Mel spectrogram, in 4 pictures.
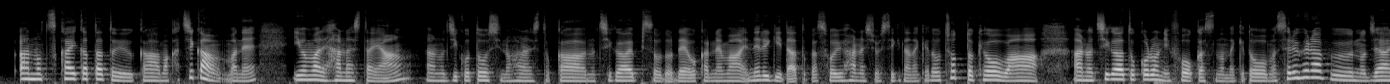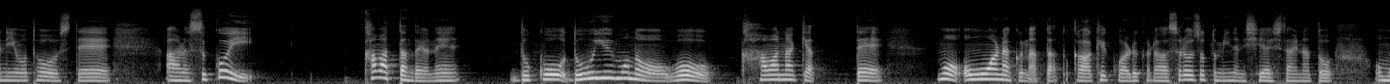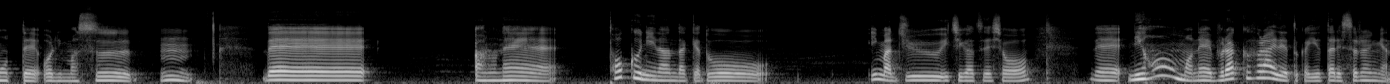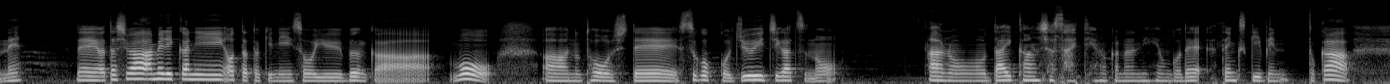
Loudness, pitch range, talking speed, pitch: -21 LUFS, 165-215 Hz, 310 characters per minute, 180 Hz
